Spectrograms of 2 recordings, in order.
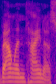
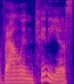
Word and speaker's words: Valentinus: now this is uh from valentinus or valentinius depending on how you want to pronounce his name he was right around the turn of the century from 100 to right about 160.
